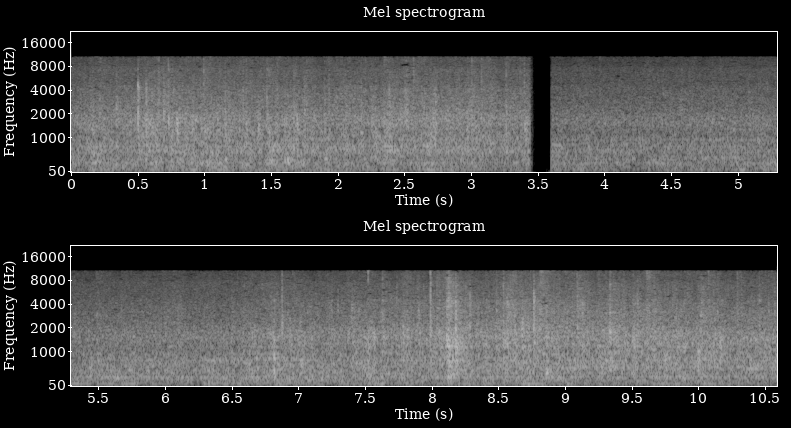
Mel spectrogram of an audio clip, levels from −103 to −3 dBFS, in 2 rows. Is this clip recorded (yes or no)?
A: yes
